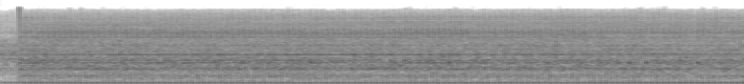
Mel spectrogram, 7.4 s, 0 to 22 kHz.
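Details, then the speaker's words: Yamaha Rhino side-by-side with rare 1942 Jeep GPW flat-fender kit, warmed up with cooling fan cycling: even putter about three and a half beats per second with steady low thump; running good, idle a touch high, could be adjusted down. "She's running good. Probably adjust the idle down just a little bit though."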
